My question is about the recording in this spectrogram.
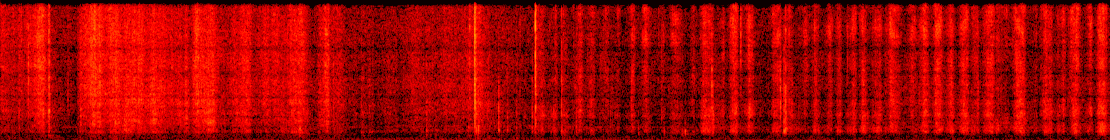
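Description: Faint, scratchy scrubbing of a paintbrush dry-brushing acrylic paint over a textured stucco-medium surface, in short, irregular strokes.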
